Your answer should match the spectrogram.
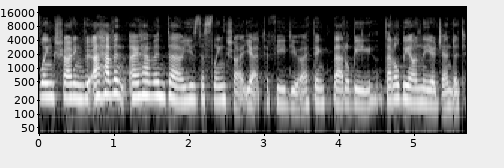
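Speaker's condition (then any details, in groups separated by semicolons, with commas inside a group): No condition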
